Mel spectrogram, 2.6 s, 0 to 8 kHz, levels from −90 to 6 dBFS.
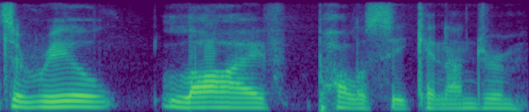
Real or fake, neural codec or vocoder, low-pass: real; none; 7.2 kHz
